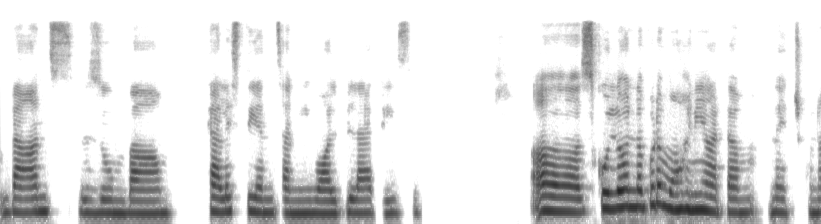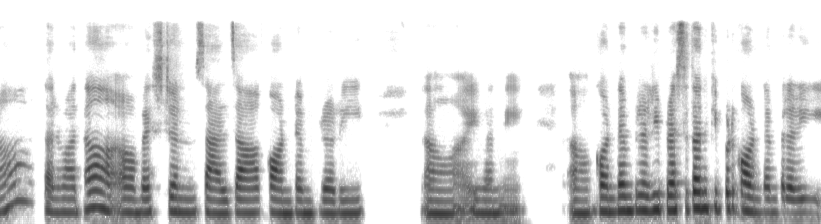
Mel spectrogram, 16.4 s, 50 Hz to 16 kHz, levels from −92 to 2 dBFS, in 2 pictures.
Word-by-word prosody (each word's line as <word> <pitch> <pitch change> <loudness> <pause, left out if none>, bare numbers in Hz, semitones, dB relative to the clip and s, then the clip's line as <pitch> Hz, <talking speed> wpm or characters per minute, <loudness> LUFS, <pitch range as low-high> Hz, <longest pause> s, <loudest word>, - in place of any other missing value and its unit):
Dance, 190 +1 -2 0.4
Zumba, 175 -1 -2 0.7
callisthenics 190 -1 -2
అన్నీ 170 0 -2
wall 170 0 0
Pilates. 175 -1 -6 1.3
ఆహ్, 195 -2 +4
స్కూల్‌లో 235 +4 +6
ఉన్నప్పుడు 250 +4 +3
మోహిని 220 -1 +6
ఆటం 190 -1 -4 0.3
నేర్చుకున్న. 180 -1 -7 0.5
తర్వాత, 185 +1 -4 0.4
ఆహ్, 185 0 0
వెస్టర్న్, 185 0 -2
సాల్సా, 175 0 +1 0.3
కాంటెంపరరీ, 175 0 -1 0.8
ఆహ్, 170 +3 -2 0.2
ఇవన్నీ. 175 +3 -4 0.6
ఆ! - - -1 0.2
కాంటెంపరరీ 200 +2 +3
ప్రస్తుతానికి 230 +3 +5
ఇప్పుడు 230 +1 -1
కాంటెంపరరీ 185 -2 0
185 Hz, 90 wpm, -25 LUFS, 175-200 Hz, 1.3 s, స్కూల్‌లో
